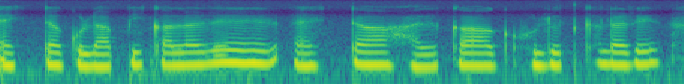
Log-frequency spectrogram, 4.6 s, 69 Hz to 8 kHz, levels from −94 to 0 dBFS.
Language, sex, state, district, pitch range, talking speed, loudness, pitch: Bengali, female, West Bengal, Cooch Behar, 200-220 Hz, 90 wpm, -14 LUFS, 210 Hz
